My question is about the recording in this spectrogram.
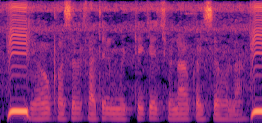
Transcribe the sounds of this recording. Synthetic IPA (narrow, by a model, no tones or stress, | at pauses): jeɦõpʰəsəlkʰat̪iɾmiʈːiket͡ʃunawkəɪseɦola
